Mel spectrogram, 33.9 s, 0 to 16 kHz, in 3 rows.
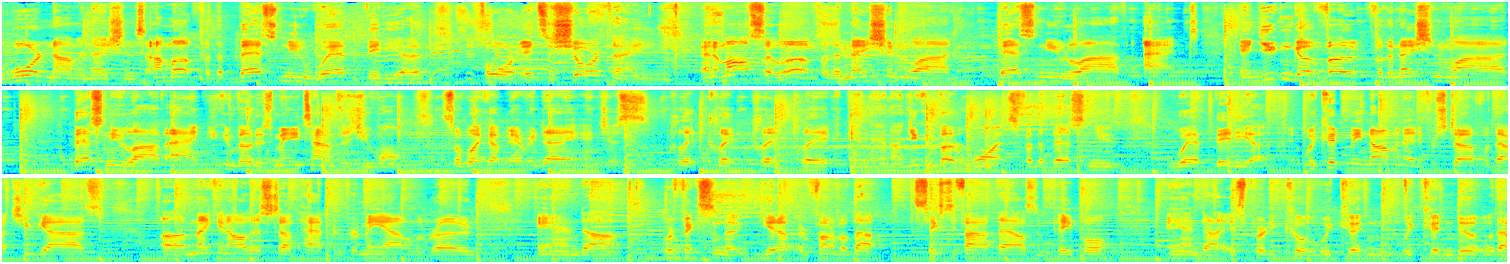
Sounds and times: Music: 0.0 - 33.8
Speech: 0.0 - 33.8.

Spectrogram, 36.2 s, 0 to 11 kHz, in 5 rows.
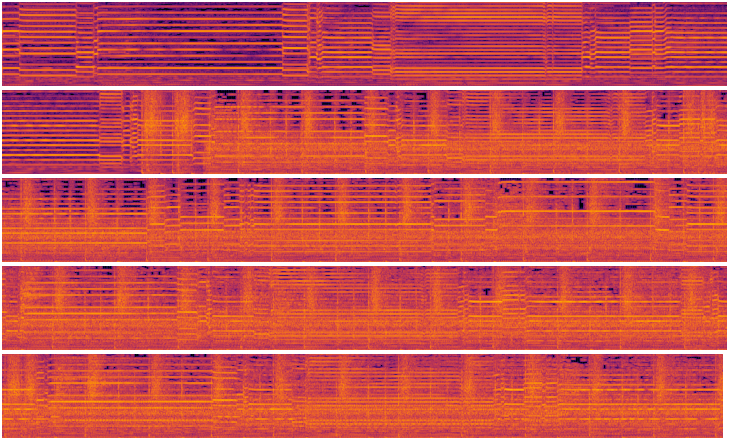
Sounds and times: Music: 0.0 - 36.2.

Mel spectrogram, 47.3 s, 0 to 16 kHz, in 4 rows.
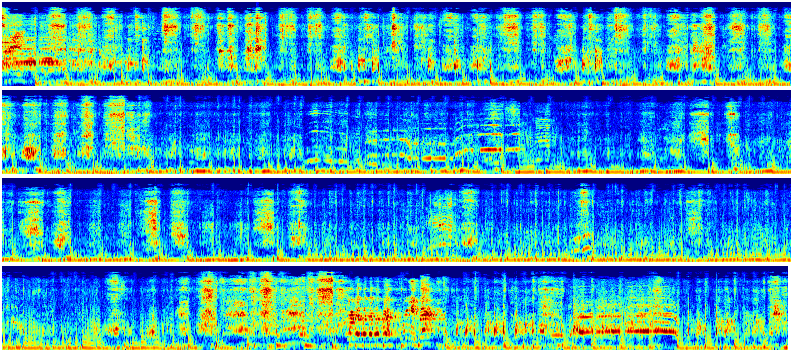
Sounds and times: Beatboxing: 0.0 - 47.3.

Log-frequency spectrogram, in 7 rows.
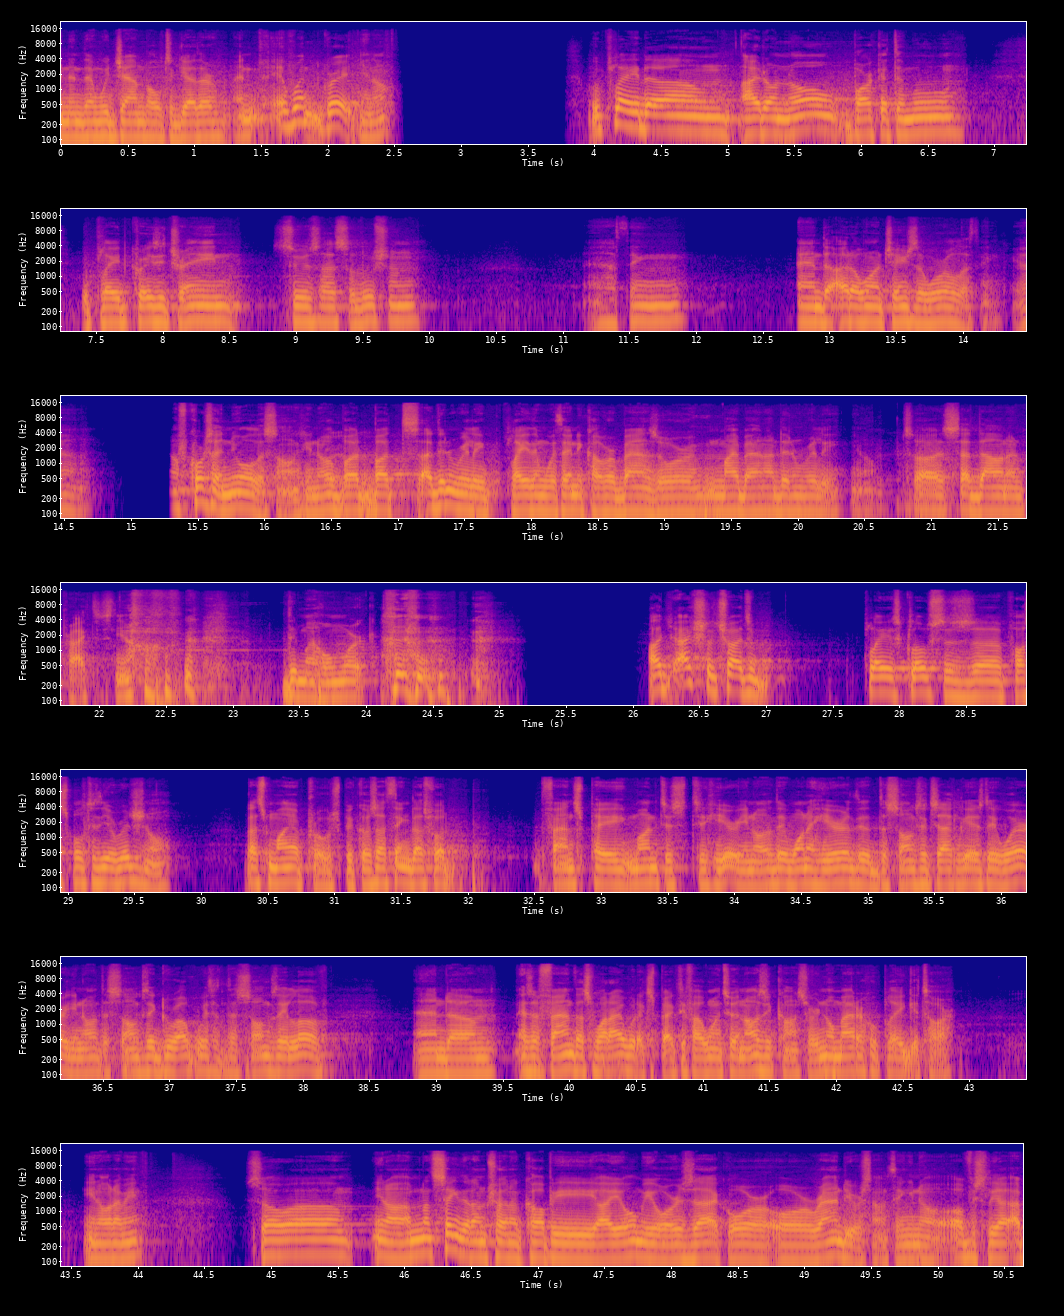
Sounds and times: Speech: 0.0 - 2.6, 4.0 - 6.8, 7.4 - 10.0, 11.1 - 12.0, 12.7 - 22.7, 23.4 - 24.3, 26.1 - 38.2, 38.8 - 43.0, 43.6 - 44.1, 44.8 - 50.6.

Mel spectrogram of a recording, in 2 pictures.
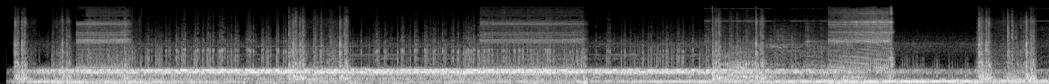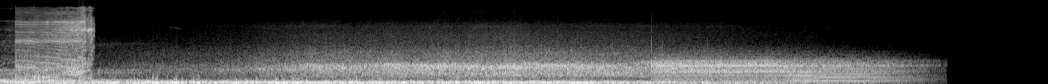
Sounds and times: Music: 17.0 - 20.0.

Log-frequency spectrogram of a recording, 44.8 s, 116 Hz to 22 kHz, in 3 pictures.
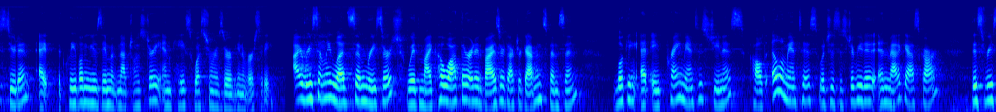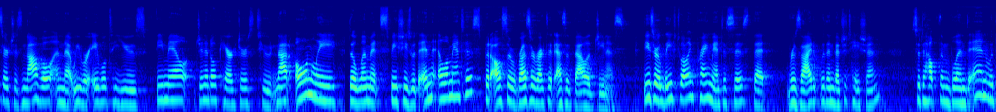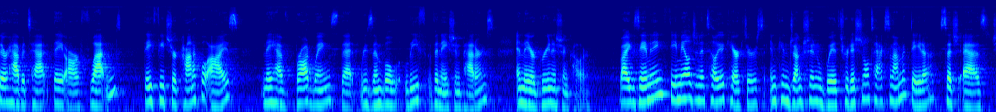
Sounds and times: Speech: 0.0 - 44.8.

